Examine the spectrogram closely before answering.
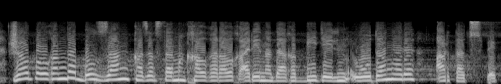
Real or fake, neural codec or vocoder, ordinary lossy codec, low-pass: real; none; none; none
